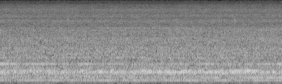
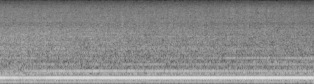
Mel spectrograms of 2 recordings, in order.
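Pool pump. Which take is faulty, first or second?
first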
